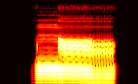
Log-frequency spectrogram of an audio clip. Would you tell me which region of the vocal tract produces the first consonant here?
tongue tip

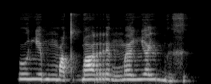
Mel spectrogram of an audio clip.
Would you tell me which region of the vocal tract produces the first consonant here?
palate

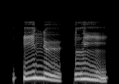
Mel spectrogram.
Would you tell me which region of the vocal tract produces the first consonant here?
throat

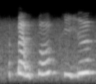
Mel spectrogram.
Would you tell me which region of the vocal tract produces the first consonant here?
lips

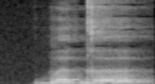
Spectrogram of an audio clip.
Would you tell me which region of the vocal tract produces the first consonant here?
lips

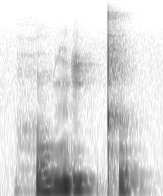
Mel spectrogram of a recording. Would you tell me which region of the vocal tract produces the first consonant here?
throat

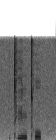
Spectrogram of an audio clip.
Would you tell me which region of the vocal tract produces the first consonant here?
tongue tip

